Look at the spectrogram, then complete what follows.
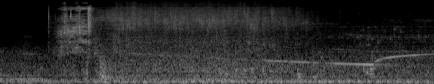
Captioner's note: water splashes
